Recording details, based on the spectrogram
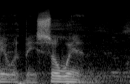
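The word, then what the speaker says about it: Samhain: because people look at that and they say Sam Hayne because that's what it looks like. But the proper pronunciation is so. Please say it with me. So when So when now that closed out the harvest, actually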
